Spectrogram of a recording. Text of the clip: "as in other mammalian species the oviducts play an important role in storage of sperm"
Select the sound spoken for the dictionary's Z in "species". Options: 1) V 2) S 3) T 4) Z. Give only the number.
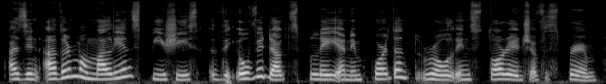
2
